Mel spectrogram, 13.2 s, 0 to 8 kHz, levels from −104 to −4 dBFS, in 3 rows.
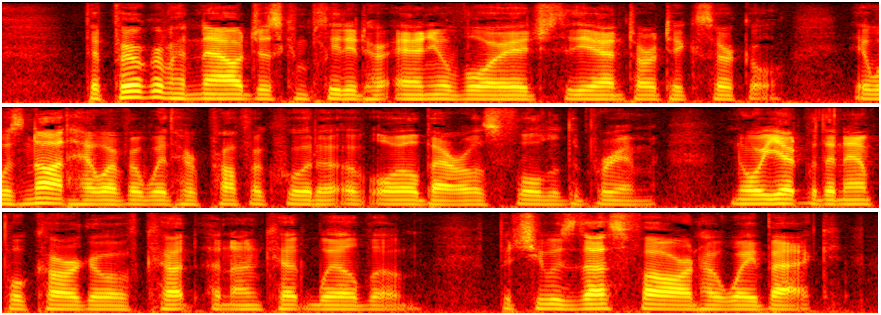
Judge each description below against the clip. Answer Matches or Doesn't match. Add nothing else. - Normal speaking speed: Doesn't match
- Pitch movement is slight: Matches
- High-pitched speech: Doesn't match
